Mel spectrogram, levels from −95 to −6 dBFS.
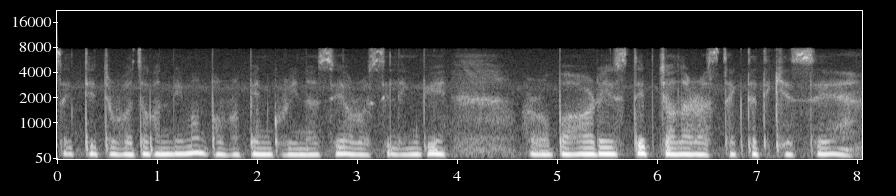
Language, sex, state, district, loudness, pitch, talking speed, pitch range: Nagamese, female, Nagaland, Kohima, -17 LUFS, 160 Hz, 170 wpm, 155-170 Hz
